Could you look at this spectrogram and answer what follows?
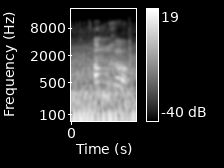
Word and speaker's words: Åbenrå: Åbenrå. It's spelled A-A-B-N-R-A. Ja, men egentlig er det et Å. Ja, Åbenrå.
